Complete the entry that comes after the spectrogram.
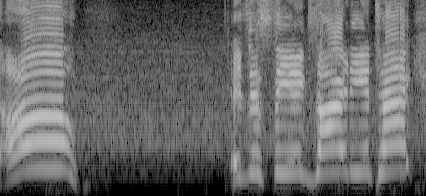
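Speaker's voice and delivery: loud, high surprised outburst; jolted by a move; shocked shout at the game; startled yelp. Real, not acted.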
